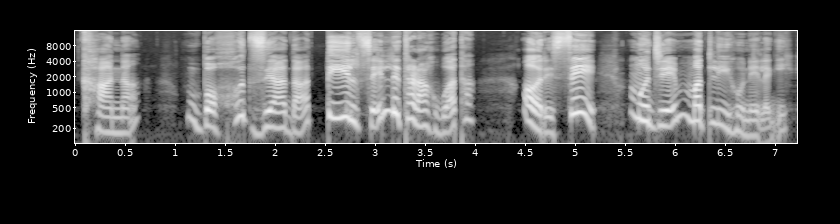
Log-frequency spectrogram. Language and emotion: Urdu, disgusted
